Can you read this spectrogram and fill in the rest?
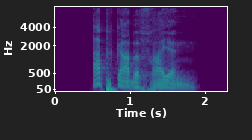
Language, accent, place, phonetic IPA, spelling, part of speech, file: German, Germany, Berlin, [ˈapɡaːbn̩fʁaɪ̯ən], abgabenfreien, adjective, De-abgabenfreien.ogg
- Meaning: inflection of abgabenfrei: 1. strong genitive masculine/neuter singular 2. weak/mixed genitive/dative all-gender singular 3. strong/weak/mixed accusative masculine singular 4. strong dative plural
